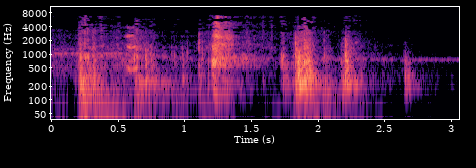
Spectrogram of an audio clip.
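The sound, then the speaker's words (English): Someone clambers in through a window with a cut screen into a store: a series of irregular bumps, knocks and scrapes, about half a dozen, with rustling in between and no voices. “I'll get through this window.”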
